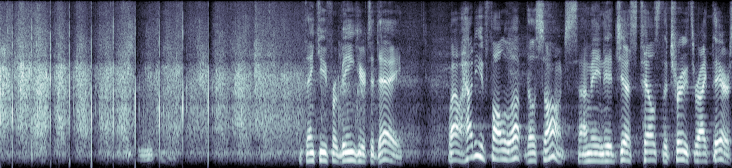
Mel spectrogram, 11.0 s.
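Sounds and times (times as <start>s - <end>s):
audience round of applause: 0.0s - 5.7s
speech: 4.6s - 10.9s.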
